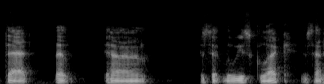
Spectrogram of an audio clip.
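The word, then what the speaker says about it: Glück: I got from that that uh is it Louise Glick is that how you say her name yeah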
